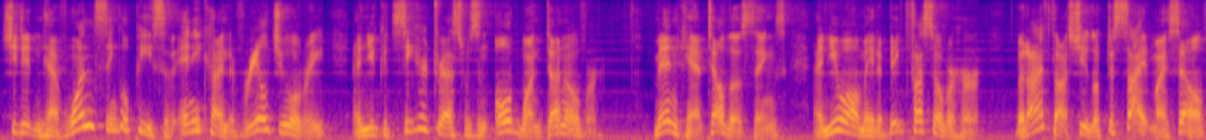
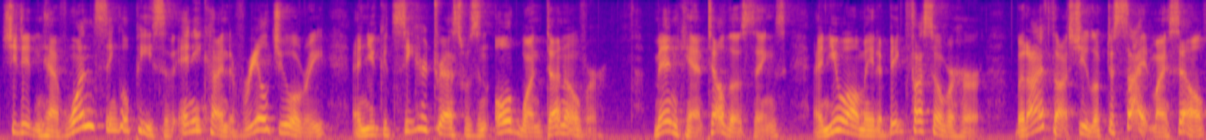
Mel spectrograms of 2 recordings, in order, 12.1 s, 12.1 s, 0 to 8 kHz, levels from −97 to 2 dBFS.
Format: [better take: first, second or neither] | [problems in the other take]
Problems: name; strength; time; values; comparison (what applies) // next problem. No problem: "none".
second | noise reduction (neural separator model SepFormer DNS4)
